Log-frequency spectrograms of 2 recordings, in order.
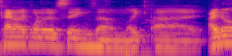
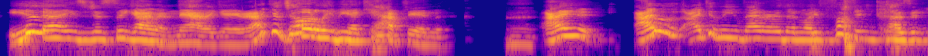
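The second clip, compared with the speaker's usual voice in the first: put-on very high, very loud, boastful drunken voice; 10 semitones higher, 11 dB louder than usual. Asked how Quibble sounds drunk, a game narrator voices him, drunk Quibble voice. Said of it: "What does he sound like when he's drunk?".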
